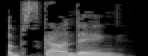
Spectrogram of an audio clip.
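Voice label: "absconding", English, British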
